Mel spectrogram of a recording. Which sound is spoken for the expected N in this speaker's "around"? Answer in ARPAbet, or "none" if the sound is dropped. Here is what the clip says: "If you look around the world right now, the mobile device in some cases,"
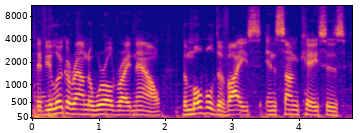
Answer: N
